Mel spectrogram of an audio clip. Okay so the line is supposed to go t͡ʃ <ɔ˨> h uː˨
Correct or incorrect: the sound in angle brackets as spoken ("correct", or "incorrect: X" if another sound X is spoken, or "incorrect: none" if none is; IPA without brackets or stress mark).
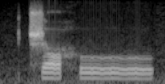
correct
